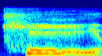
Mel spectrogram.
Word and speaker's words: Ki: could be some sweet teen dawn but it's pronounced key or do I think there's possible overlap sure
